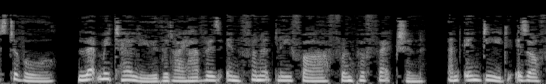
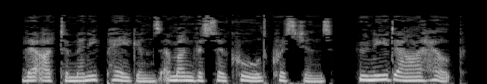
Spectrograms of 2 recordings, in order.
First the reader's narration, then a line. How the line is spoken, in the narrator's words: she said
